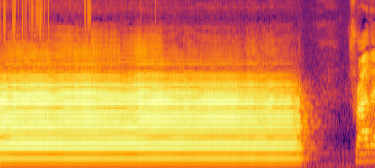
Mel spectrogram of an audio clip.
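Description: A trombone sounds a single sustained A flat in third position, a steady, rich brassy tone held for nearly four seconds before cutting off, followed by a brief voice at the end.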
